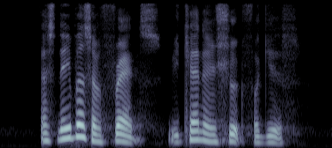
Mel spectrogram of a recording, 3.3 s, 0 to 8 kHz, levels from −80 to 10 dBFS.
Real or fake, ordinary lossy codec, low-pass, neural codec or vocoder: fake; none; 7.2 kHz; autoencoder, 48 kHz, 32 numbers a frame, DAC-VAE, trained on Japanese speech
